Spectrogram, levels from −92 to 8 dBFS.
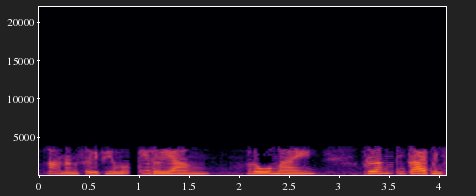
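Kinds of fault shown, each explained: G.723.1 codec: the whole clip runs through this low-rate telephony codec at 6.3 kbit/s in 30 ms frames. Speech is confined to roughly 150 Hz to 3.4 kHz, so it sounds muffled and hoarse, with smeared consonants from the coarse, slowly updated voice model.
VoIP packet loss concealed by the speech codec: from 0.83 to 1.11 s and from 3.47 to 3.65 s, about 150 ms and 90 ms of packets went missing. The decoder stretched its last pitch and filter into a fading buzzy tone or coloured noise, and the speech stays weakened briefly afterwards.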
